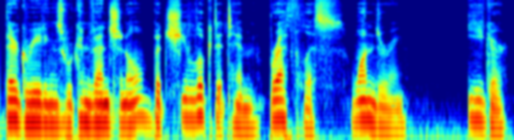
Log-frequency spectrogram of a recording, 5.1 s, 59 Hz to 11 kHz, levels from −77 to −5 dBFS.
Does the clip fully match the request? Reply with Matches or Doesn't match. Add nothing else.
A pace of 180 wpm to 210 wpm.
Doesn't match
